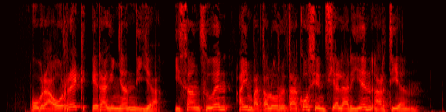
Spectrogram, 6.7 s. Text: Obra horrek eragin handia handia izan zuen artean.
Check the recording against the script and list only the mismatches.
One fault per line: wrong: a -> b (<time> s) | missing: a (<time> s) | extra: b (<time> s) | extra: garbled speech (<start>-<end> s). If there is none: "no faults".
missing: handia (2.4 s)
extra: hainbat alorretako zientzialarien (3.6 s)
